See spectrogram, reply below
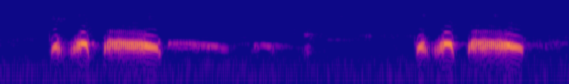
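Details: Spotted dove song in the 'giọng thổ' style: two quick rising coos, then a long buzzy drawn-out note, trailing into softer fading coos. The phrase repeats about three and a half seconds later against a silent background.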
